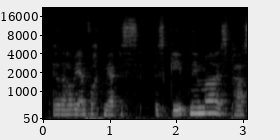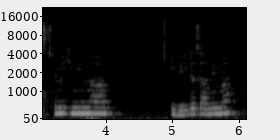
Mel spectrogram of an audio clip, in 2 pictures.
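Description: With audible room echo, a woman speaks at a moderate pace and medium pitch, using fairly even intonation and long, frequent pauses. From Austria, Graz (Styria). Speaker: dance and movement therapist. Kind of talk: radio interview. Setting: radio studio.

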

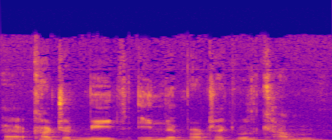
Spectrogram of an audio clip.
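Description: Recorded with audible room echo, a man with a German accent talks at a moderate pace, his pitch fairly low and his intonation fairly even. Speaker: radio host. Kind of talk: interview.

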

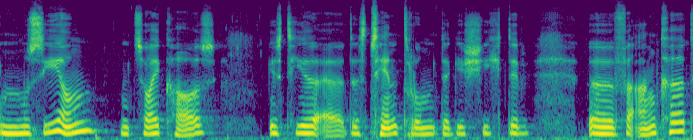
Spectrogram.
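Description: At a very slow pace, a woman with a fairly low pitch and a dark, mellow tone speaks with ordinary pitch variation in a very clean recording with a silent background. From Austria, southern Styria (Bad Radkersburg). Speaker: retired kindergarten teacher. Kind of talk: interview.

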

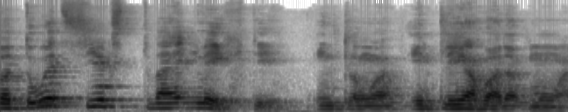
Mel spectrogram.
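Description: A man's very slow voice, dark and mellow in tone, with very wide pitch swings. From Austria, Mühlviertel (Kollmberg). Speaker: dialect poet, car mechanic. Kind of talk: reading aloud.

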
